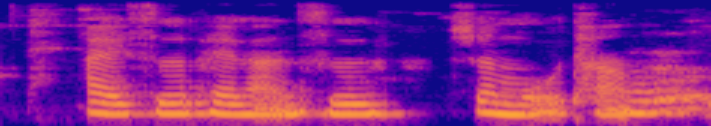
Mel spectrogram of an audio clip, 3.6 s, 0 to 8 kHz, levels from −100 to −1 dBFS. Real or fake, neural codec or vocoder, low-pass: real; none; 7.2 kHz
